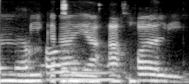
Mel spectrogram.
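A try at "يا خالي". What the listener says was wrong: Ya khali, nggak ada hamzahnya, bukan ya khali. Ini ya akhi jadi ya akholi. Nggak, ya khali.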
